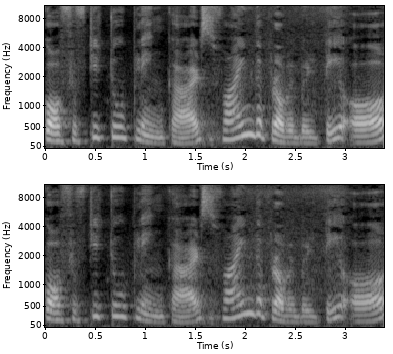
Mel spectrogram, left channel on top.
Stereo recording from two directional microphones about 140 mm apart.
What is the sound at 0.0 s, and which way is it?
A woman's voice, 45° left (ahead or behind).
